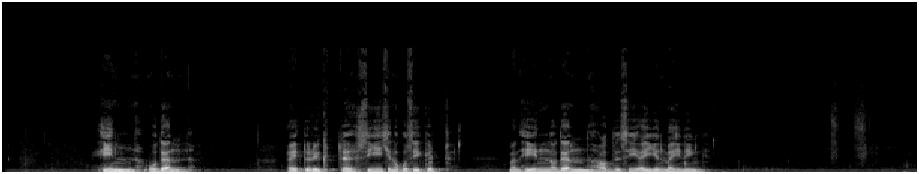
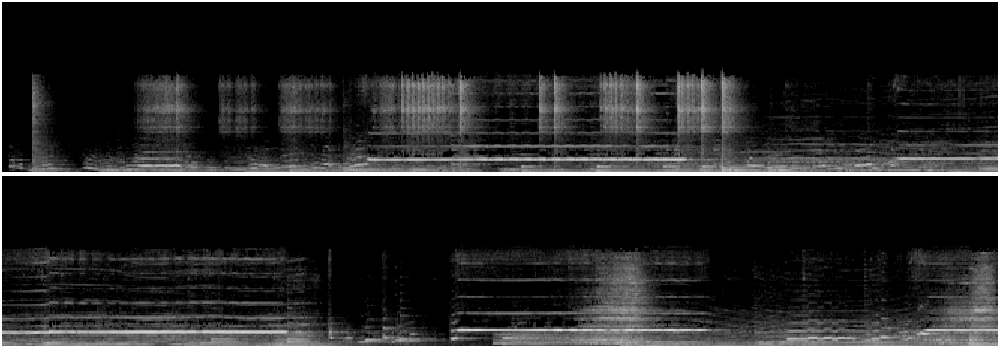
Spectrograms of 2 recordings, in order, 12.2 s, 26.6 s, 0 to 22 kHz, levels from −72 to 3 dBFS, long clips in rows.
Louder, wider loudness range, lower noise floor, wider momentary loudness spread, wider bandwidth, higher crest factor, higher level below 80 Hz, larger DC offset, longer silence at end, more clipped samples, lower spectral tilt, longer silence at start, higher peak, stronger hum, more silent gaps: about the same, -18 LUFS vs -16 LUFS; second, 5 LU vs 13 LU; first, -56 dBFS vs -41 dBFS; second, 9 LU vs 19 LU; about the same, 13.5 kHz vs 13 kHz; about the same, 20 dB vs 16 dB; second, -54 dBFS vs -46 dBFS; neither; first, 2.85 s vs 0 s; neither; first, -7.5 dB/octave vs -2 dB/octave; first, 1.3 s vs 0.1 s; about the same, 0 dBFS vs -2 dBFS; neither; neither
